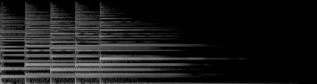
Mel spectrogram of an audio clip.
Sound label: Gb Major 13th, down, Guitar; GbM13 arpeggiated; JGuitar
